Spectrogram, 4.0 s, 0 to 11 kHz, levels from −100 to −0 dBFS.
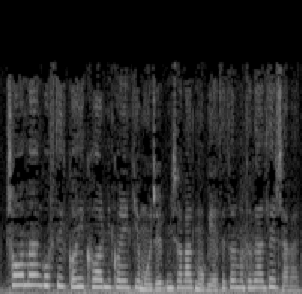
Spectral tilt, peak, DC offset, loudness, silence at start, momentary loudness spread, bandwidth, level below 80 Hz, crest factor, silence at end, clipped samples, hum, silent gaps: -6.5 dB/octave; -22 dBFS; under 0.1%; -36 LUFS; 0 s; 6 LU; 8.8 kHz; -56 dBFS; 14 dB; 0 s; under 0.1%; none; none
